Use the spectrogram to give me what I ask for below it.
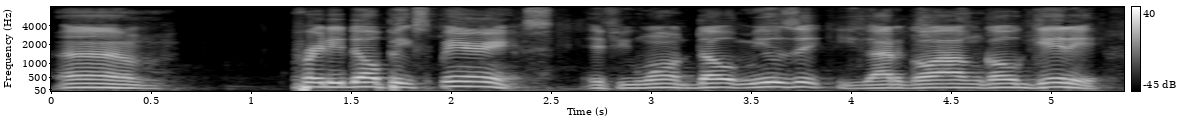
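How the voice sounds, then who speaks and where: Blunt, profane male podcast host, mid-pitched, speaking in a studio. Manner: profane, blunt, reads sponsor list quickly. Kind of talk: casual podcast chat.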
